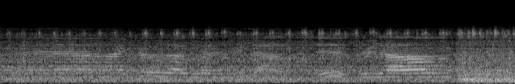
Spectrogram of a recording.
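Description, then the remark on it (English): A car engine, boiling over on a rough road in Los Angeles County, runs steadily throughout, a continuous rumble with a faint rhythmic ticking on top, while indistinct voices murmur over the drone. “You're going to ruin this car, Mrs.”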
